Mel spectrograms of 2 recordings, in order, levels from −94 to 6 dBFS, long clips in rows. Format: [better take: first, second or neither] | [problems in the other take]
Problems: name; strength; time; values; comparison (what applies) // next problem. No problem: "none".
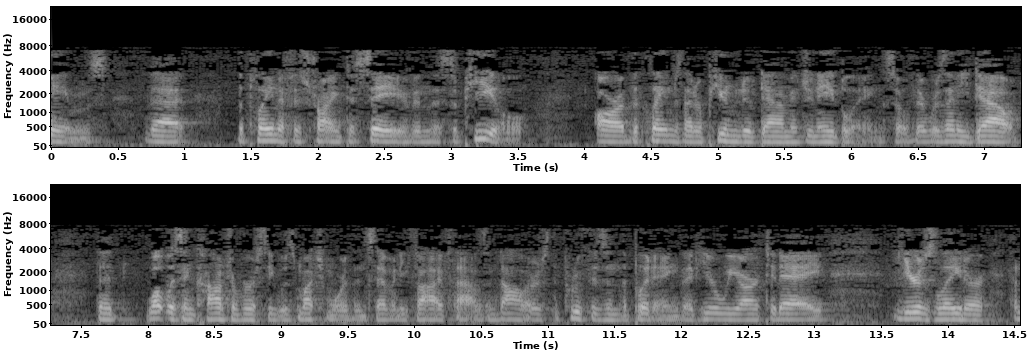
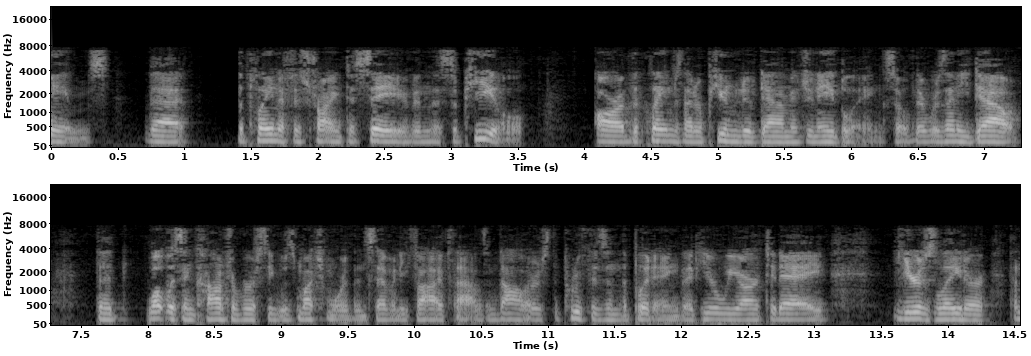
first | noise reduction (neural mask model RNNoise)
